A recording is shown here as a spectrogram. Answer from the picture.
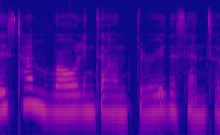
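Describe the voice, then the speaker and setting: At a fairly slow pace, a woman with a plain, everyday voice speaks with fairly even intonation, the sound dry and close with no echo. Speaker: pilates instructor. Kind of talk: follow-along workout instruction. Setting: home workout video, instructing while exercising.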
